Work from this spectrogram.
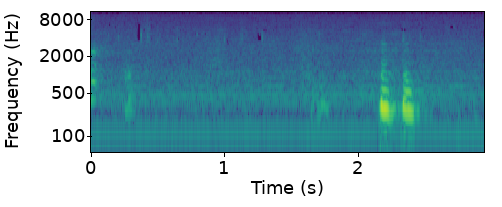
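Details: Five 20-day-old puppies of Itsy Bitsy poke around indoors while waiting for their mother to feed them; soft rustling, then two short, loud, low squeaks in quick succession near the end, over a steady electrical hum.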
